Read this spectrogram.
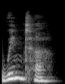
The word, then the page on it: winter: British English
